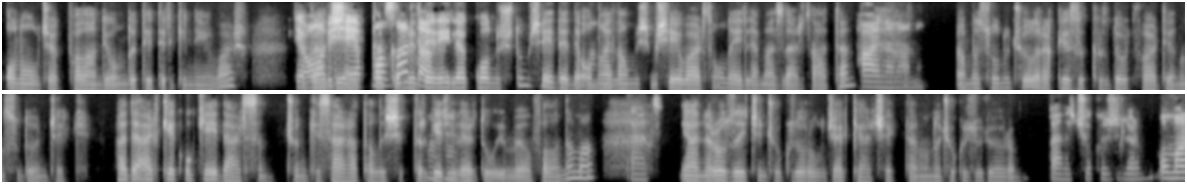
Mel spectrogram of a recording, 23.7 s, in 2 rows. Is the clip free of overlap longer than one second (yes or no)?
no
